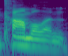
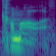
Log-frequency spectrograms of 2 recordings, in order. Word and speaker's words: Kamala: I want to say Kamlan, but apparently they pronounce it Kamala, right?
